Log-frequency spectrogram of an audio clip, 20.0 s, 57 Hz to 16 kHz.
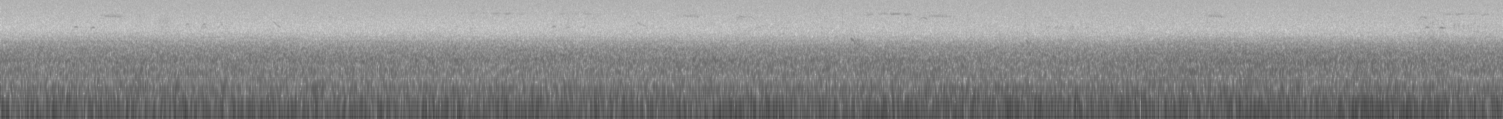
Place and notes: Lithuania, Vilnius, cityscape in green area
Vilnius district municipality, Lithuania, 6 November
